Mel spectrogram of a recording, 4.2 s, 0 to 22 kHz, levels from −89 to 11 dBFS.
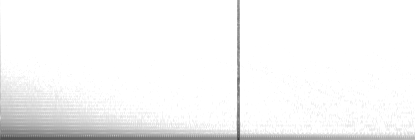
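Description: A short, harsh burst of rasping static cuts into the music at 2.37 s, lasting only about 11 ms with hard edges and sitting off-centre rather than as a rounded click. This is file tags played as audio: a block of text metadata was read as sample data.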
